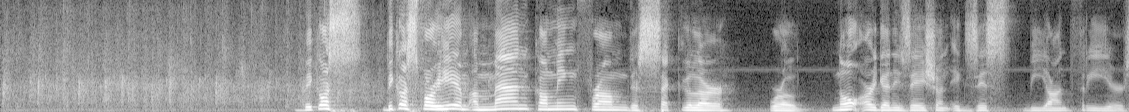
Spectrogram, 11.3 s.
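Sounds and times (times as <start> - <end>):
audience applause: 0.0 - 4.7
speech: 3.0 - 11.2.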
